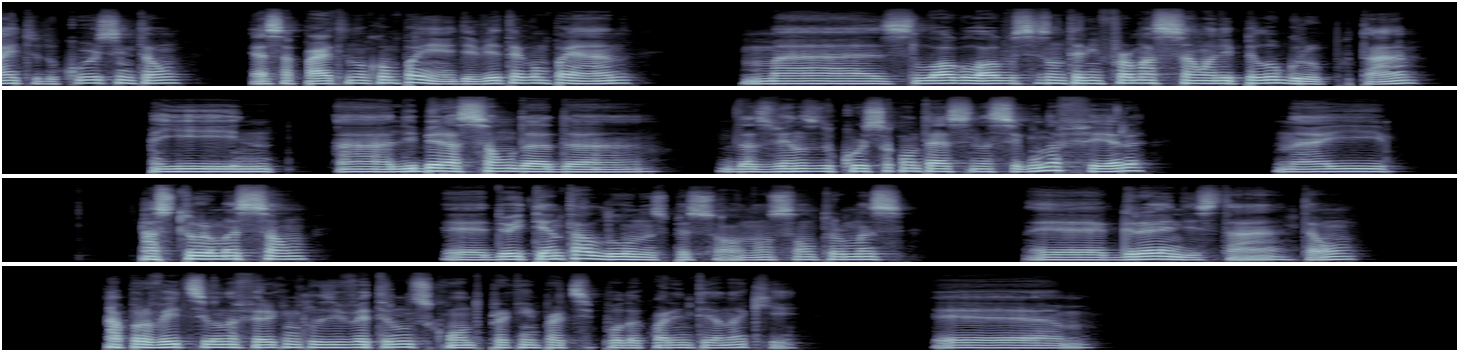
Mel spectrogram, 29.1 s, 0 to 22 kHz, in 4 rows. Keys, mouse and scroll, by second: 27.4-29.1 middle drag.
